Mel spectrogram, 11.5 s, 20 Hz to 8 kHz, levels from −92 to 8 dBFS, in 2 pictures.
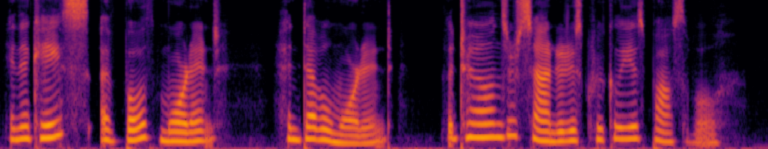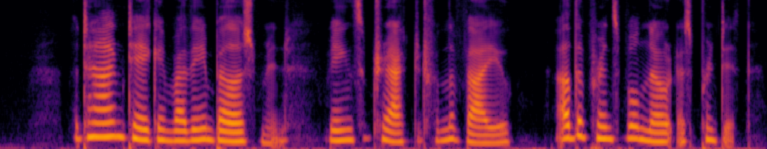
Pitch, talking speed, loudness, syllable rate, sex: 210 Hz, 175 wpm, -19 LUFS, 6.0 syllables/s, female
